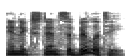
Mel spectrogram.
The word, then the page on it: inextensibility: British English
